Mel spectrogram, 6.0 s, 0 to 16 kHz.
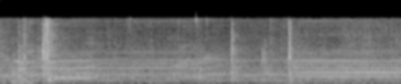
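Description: Vertical injection molding machine running with a steady hum, broken by a few sharp clicks and clatters of plastic as the molded RJ45 cable plugs are handled, the loudest about a second in.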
